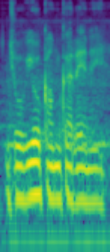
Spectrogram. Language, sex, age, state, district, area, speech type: Punjabi, male, 30-45, Punjab, Faridkot, urban, spontaneous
